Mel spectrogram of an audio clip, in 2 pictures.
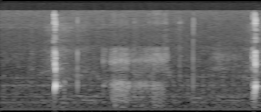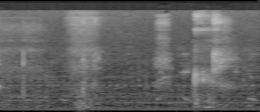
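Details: Baby with hiccups: two sharp, brief hiccup sounds about two seconds apart, with soft breathing and light background noise between.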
